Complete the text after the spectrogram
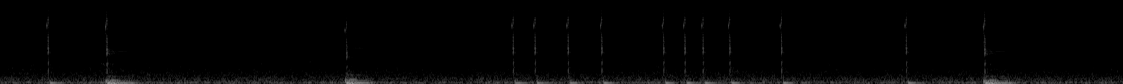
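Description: Soft thuds confirm menu choices now and then.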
